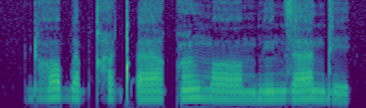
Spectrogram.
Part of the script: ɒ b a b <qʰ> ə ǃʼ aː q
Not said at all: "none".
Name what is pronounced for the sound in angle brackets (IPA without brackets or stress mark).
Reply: qʰ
